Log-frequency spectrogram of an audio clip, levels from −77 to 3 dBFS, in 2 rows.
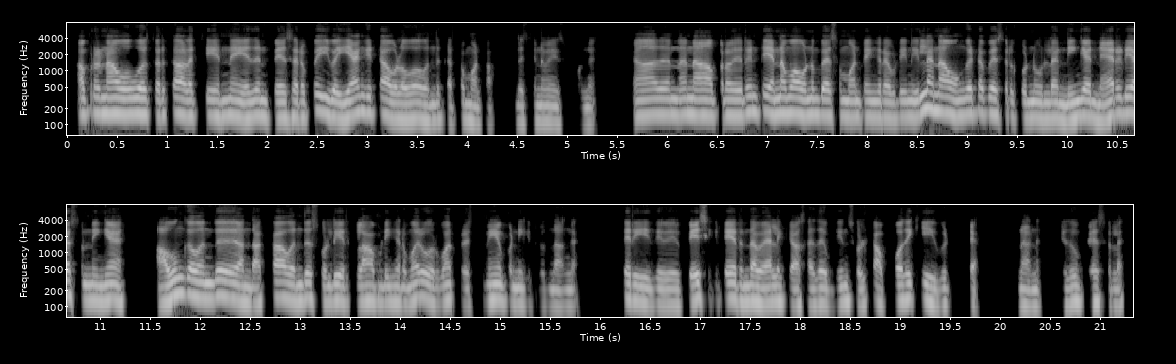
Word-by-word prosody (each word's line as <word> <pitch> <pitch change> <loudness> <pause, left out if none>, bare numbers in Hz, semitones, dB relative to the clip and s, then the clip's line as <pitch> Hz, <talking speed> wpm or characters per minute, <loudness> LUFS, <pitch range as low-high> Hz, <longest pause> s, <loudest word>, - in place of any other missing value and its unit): அப்புறம் 160 +1 0
நான் 160 0 +5
ஒவ்வொருத்தருக்கும் 155 0 +1
அழைச்சு, 145 0 -1
என்ன 145 +2 -1 0.2
எதுன்னு 140 0 0
பேசுறப்ப 135 +2 -1
இவ 145 - +2 0.2
என்கிட்ட 165 0 0
அவ்வளவா 125 0 +2
வந்து 120 +1 -3
கத்த 110 +3 -8
மாட்டா. 105 -2 -5 0.2
இந்த 110 - -7
சின்ன 115 -1 -4
வயசு 105 -2 -5
பொண்ணு. 105 0 -8 0.4
அ - - +1
அதுன்னா, 155 0 0
நான் 150 0 +4
அப்புறம் 145 +1 -1
இருந்துட்டு, 170 +2 +1
"என்னம்மா 160 +1 +3
ஒண்ணும் 155 +1 0
பேச 145 -1 0
மாட்டேங்கிற" 135 0 -1
அப்பிடீன்னு. 140 +1 -1
"இல்லண்ணா, 200 +1 +4
நான் 165 -2 +4
உங்கிட்ட 160 +2 0
பேசுறதுக்கு 140 -3 -3
ஒண்ணும் 130 -1 0
இல்ல. 130 +1 +1
நீங்க 140 +3 +3 0.2
நேரடியா 160 +4 +3
சொன்னீங்க. 130 0 +1 0.5
அவுங்க 165 +7 +3
வந்து 140 +3 +2 0.2
அந்த 115 -1 0
அக்கா 145 +2 +1
வந்து 125 +3 +1
சொல்லியிருக்கலாம்." 120 0 0
அப்டிங்கிற 120 -1 -2
மாரி 145 +2 +1
ஒரு 115 - -5
மாரி 135 +1 -2
பிரச்சனையே 130 +4 -2
பண்ணிக்கிட்டு 110 -3 -6
இருந்தாங்க. 105 0 -6 0.5
சரி 130 -2 +2
இது 110 0 -3 0.3
பேசிக்கிட்டே 130 0 +1
இருந்தா, 125 0 +2
வேலைக்கு 120 +1 0
ஆகாது 105 +1 -4
அப்டின்னு 120 +4 -5
சொல்லிட்டு 105 +2 -3
அப்போதைக்கு 130 +5 -2
விட்டுட்டேன், 110 - -8 0.4
நானு. 105 -1 -2 0.3
எதுவும் 120 +2 -3
பேசல. 110 -2 -4
135 Hz, 175 wpm, -23 LUFS, 120-150 Hz, 0.5 s, நான்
